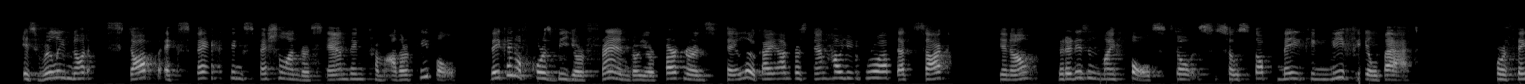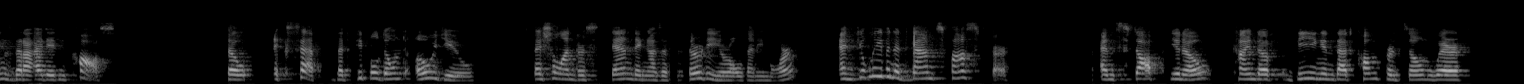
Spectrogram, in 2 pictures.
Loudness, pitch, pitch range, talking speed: -34 LUFS, 245 Hz, 220-275 Hz, 160 wpm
